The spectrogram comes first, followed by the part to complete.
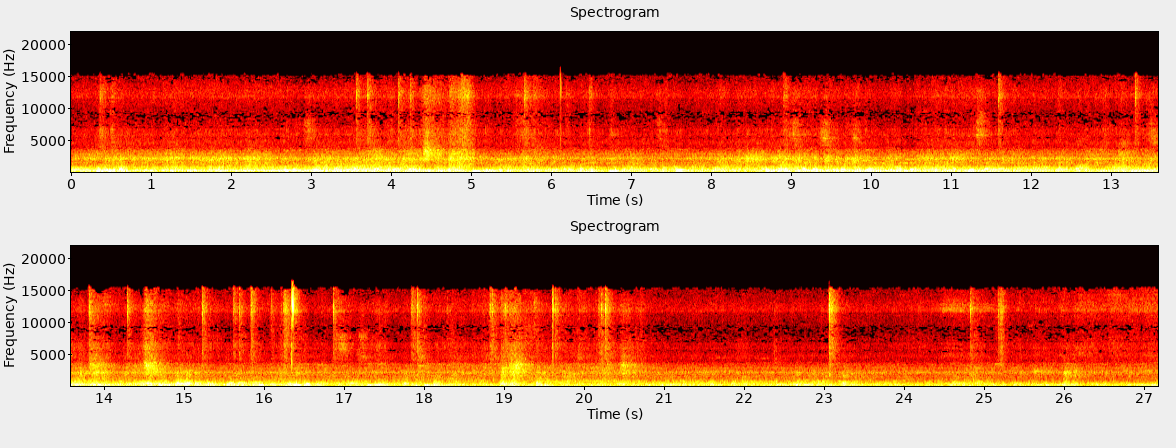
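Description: Steady running rumble of the Argo Parahyangan passenger train's wheels on the rails, heard from inside the coach, with faint scattered clicks. It eases slightly about two-thirds of the way through.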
